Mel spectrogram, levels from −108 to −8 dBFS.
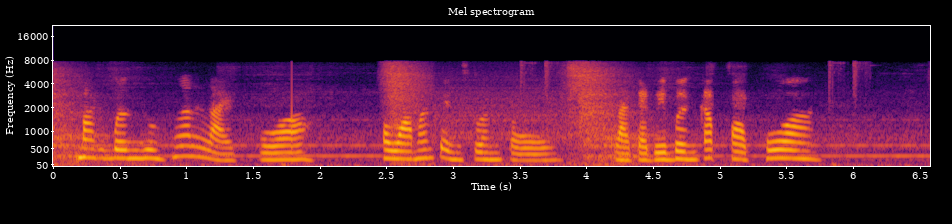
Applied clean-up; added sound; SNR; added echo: none; Mechanisms + Coin (dropping); 13 dB; none.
